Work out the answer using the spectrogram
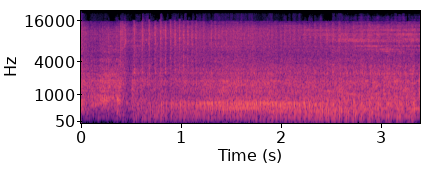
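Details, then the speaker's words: Murray 14.5 hp riding mower after straightening bent intake pushrod and fixing valvetrain (previously knocking, would not run): fast, steady running under heavy thunderstorm rain noise, no misses or knocks; engine fixed. "Amazing what happens when you get the valves to open and close and be able to pull in fuel, make compression, and get a spark and have some internal combustion. This baby's fixed, I think."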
